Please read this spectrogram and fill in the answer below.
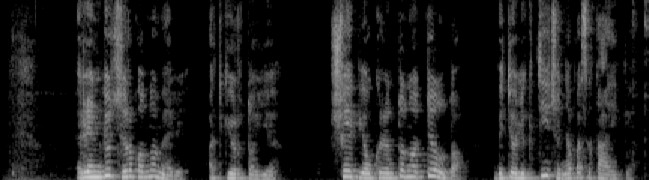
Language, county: Lithuanian, Tauragė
